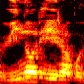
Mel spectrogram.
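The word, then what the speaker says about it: weinre: 웹 인스펙터 리모트 해가지고 위너리라고 이렇게 발음을 하고요.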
